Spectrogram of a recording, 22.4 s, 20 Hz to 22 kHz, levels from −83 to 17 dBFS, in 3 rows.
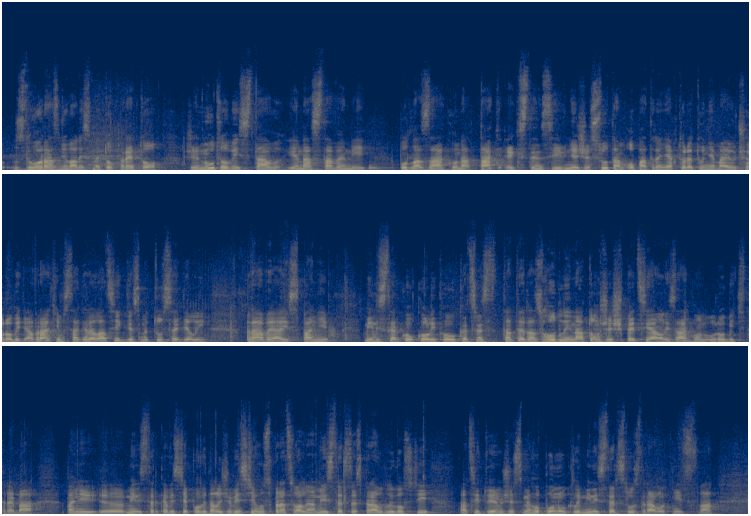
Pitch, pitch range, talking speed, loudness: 135 Hz, 125-145 Hz, 185 wpm, -27 LUFS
